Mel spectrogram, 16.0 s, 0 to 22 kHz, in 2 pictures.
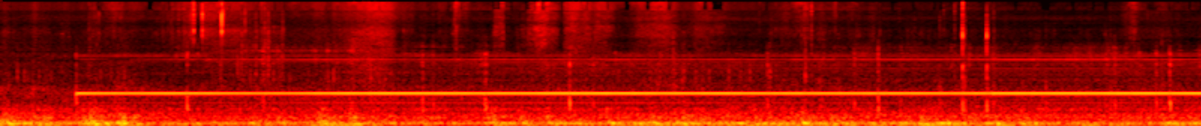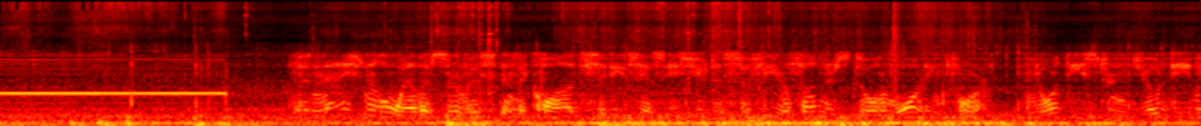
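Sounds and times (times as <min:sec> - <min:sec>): low rumbling background: 0:00.0 - 0:16.0
steady single-pitch alarm beep: 0:00.5 - 0:09.6.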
